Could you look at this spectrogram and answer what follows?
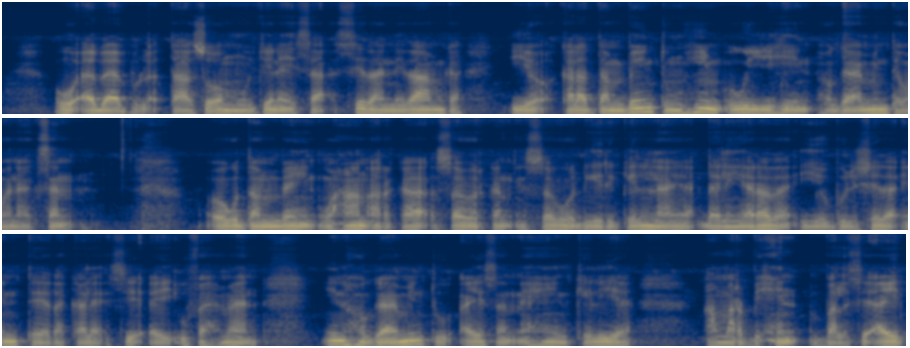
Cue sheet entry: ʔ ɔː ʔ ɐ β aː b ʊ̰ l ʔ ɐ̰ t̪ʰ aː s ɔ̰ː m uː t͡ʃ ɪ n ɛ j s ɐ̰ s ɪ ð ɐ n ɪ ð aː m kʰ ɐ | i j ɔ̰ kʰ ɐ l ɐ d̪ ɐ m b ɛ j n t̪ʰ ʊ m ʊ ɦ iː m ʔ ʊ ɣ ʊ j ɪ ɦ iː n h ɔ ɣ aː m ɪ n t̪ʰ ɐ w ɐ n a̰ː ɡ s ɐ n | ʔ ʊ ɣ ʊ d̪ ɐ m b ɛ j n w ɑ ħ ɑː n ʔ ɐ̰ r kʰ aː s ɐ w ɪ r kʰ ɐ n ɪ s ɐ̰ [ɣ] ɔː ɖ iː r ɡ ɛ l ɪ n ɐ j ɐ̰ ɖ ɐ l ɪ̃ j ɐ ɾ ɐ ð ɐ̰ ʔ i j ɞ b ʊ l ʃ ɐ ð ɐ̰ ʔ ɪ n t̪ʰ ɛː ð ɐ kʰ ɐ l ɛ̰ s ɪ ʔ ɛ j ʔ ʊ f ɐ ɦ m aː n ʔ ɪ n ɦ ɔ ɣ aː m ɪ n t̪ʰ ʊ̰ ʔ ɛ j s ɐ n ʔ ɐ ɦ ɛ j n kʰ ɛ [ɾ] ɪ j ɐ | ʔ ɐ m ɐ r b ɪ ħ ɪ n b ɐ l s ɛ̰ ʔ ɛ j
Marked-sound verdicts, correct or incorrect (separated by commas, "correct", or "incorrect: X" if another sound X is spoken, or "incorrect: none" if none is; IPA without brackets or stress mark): correct, incorrect: l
